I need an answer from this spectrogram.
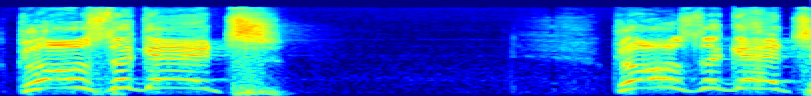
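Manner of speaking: angry command. Retold or imitated. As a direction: bark the order at the servants. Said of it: "the dad is like".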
